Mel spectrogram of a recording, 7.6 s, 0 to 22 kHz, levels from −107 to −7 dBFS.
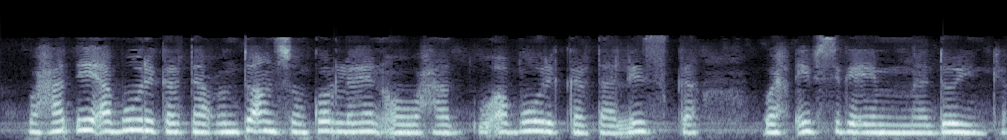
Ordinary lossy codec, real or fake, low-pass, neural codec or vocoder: AAC, 24 kbps; real; 7.2 kHz; none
